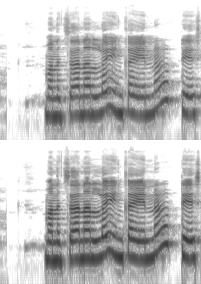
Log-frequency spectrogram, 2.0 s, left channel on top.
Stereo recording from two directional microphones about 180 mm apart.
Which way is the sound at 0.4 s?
25° right (ahead or behind).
